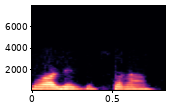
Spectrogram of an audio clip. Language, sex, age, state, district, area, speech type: Kashmiri, female, 30-45, Jammu and Kashmir, Bandipora, rural, conversation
